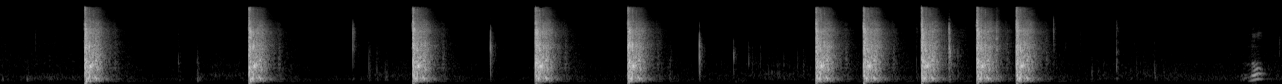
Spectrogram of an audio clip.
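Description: Fort-12G gas pistol firing ten 9 mm P.A.K. Ozkursan blank rounds, each a sharp report. The first five are spaced about a second or more apart, and the last five come quickly, about two a second. Every round goes off with no misfire: the new mainspring has cured the light primer strikes.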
